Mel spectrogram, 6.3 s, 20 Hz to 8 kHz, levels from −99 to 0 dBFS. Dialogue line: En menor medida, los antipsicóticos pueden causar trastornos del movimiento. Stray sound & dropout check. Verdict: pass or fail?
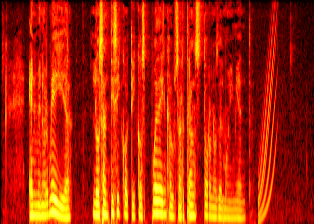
fail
